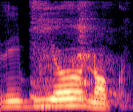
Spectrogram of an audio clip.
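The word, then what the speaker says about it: ребёнок: রিবিওনোক, রিবিওনোকের অর্থ হবে শিশু বা বাচ্চা বা চাইল্ড, উচ্চারণ হবে রিবিওনোক।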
